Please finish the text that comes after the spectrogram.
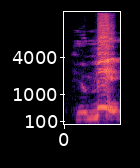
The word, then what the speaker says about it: humane: Humane is stressed on its second syllable as humane. Mane is pronounced louder and longer.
